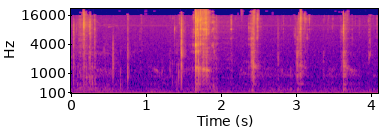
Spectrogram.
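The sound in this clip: Nuts being chewed in an ASMR segment make sparse, crisp crunches, with a few sharper bites among quieter mouth sounds. The chewing is soft and close, with no talking.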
